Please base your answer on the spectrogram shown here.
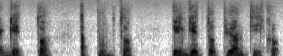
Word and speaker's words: ghetto: È ben noto che nella primavera del 1516 a Venezia è nato, nella zona detta del getto nuovo delle fonderie, per gli ebrei tedeschi la pronuncia era ghetto, appunto il ghetto più antico al mondo.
